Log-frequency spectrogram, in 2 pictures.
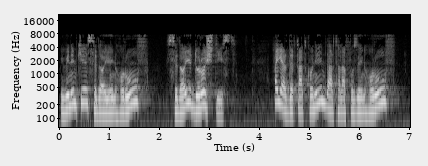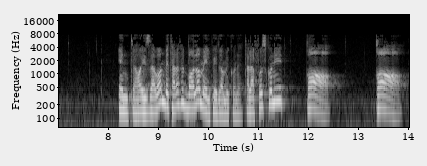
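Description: A man teaching Quran recitation with a slightly high voice. He explains each letter plainly, then stretches the example words out slowly. The recording sounds dull and lo-fi. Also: expressive, a little mellow. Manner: slow, drawn-out demonstration of heavy letter sounds. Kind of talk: tajweed lesson.

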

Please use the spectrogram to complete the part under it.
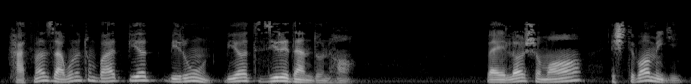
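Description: A male teacher giving a pronunciation lesson, explaining calmly and drawing out syllables for learners to repeat back. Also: medium pitch, no echo. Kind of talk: pronunciation lesson with call-and-response drills. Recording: dry, dull lo-fi recording.

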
